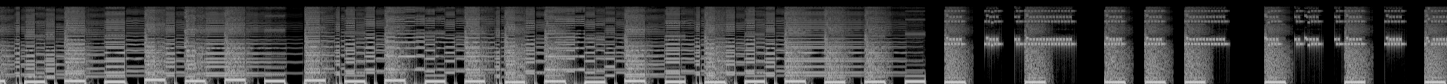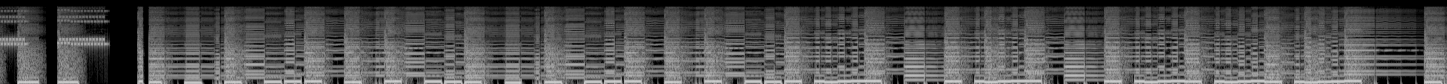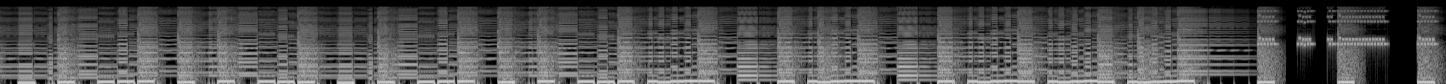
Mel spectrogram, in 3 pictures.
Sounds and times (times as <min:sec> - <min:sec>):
Funny music: 0:00.0 - 0:09.3, 0:15.9 - 0:41.7.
